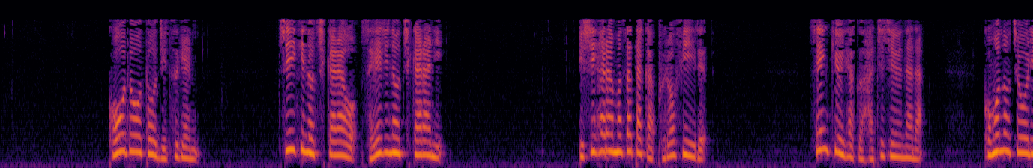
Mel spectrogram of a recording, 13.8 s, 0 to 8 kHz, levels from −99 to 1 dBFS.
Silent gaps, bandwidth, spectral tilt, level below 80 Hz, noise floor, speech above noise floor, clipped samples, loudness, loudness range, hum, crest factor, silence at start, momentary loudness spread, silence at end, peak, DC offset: none; 5.8 kHz; -9 dB/octave; -74 dBFS; -76 dBFS; 45 dB; under 0.1%; -32 LUFS; 4 LU; none; 18 dB; 1.45 s; 10 LU; 0 s; -16 dBFS; under 0.1%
